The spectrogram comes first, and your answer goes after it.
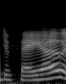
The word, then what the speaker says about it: DeFeo: okay so we're so excited to have DeFeo is that how you say it we got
